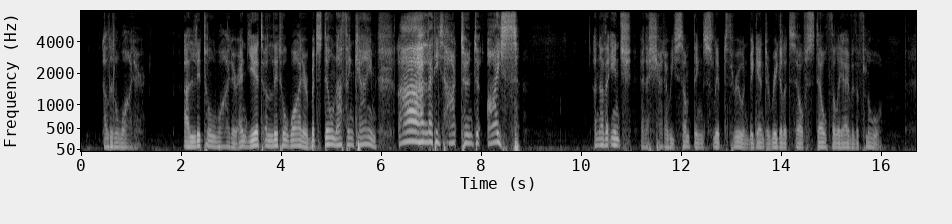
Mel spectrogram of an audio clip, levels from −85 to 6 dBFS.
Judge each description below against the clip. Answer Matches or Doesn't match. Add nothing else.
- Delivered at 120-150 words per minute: Matches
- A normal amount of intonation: Doesn't match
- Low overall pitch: Matches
